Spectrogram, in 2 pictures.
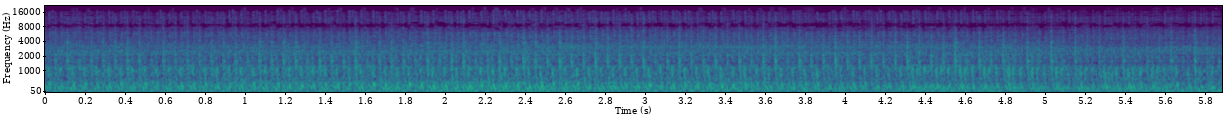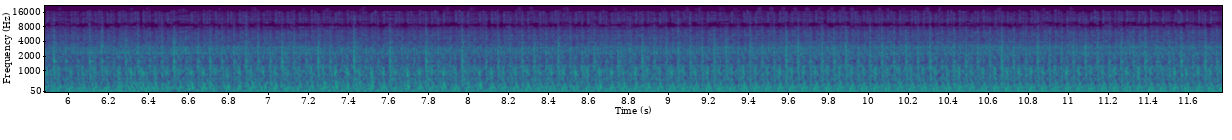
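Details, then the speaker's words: Swan X 165F Chinese single-cylinder diesel, crate-mounted, on used canola fryer oil: even steady regular chug with no knocks; slight tempo and exhaust change noted, possibly while transitioning to canola; normal running. "Notice a little change in tempo there. like the exhaust has changed flavors a little bit."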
